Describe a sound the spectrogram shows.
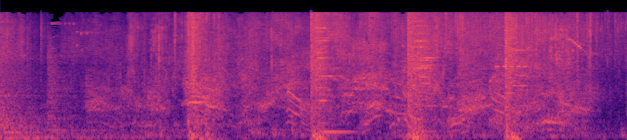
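A creature shrieks and snarls close by.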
